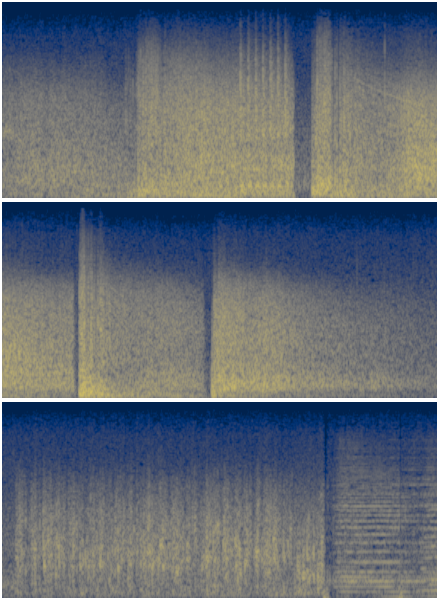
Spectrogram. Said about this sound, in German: Artillerie bricht feindlichen Widerstand auf dem Vormarsch am Jösensee entlang auf Hamar.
